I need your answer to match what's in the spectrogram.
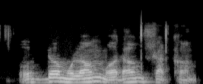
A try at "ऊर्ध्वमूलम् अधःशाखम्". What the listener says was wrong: ठीक है, बस यहाँ पे एक हुआ है कि ऊर्ध्वमूलम अधः शाखम होगा, आपने कहा अधम।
